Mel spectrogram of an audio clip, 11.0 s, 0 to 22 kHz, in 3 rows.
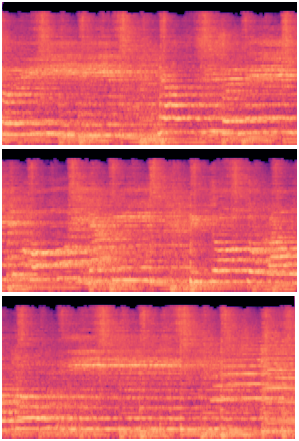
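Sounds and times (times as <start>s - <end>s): musical accompaniment: 0.0s - 11.0s
woman singing a pop ballad: 0.0s - 11.0s.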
